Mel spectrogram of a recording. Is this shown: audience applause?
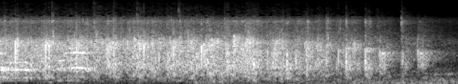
yes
